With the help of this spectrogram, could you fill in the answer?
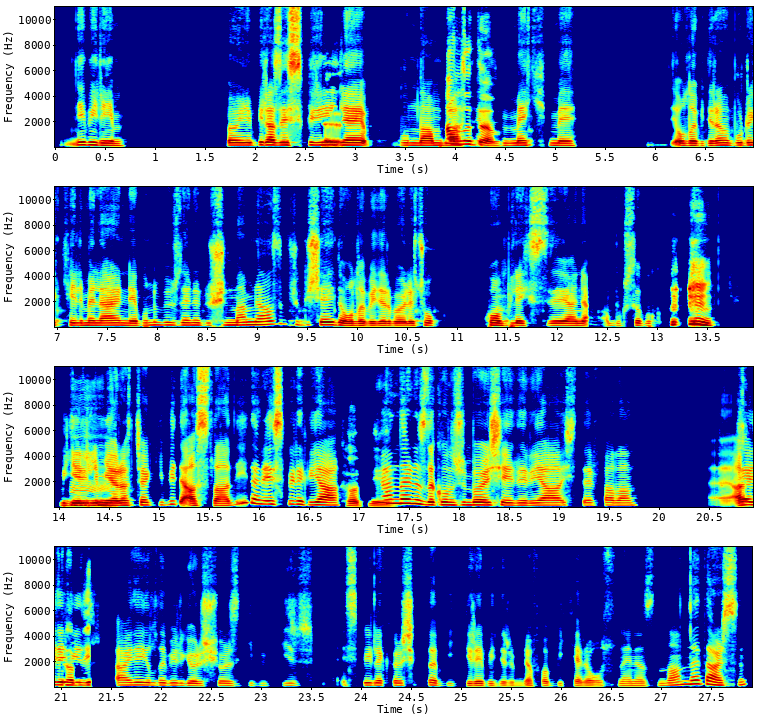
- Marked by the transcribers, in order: tapping; other background noise; throat clearing
- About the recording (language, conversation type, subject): Turkish, advice, Arkadaş grubundayken neden yalnız hissediyorum ve bu durumla nasıl başa çıkabilirim?
- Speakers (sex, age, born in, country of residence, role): female, 40-44, Turkey, Spain, user; female, 45-49, Germany, France, advisor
